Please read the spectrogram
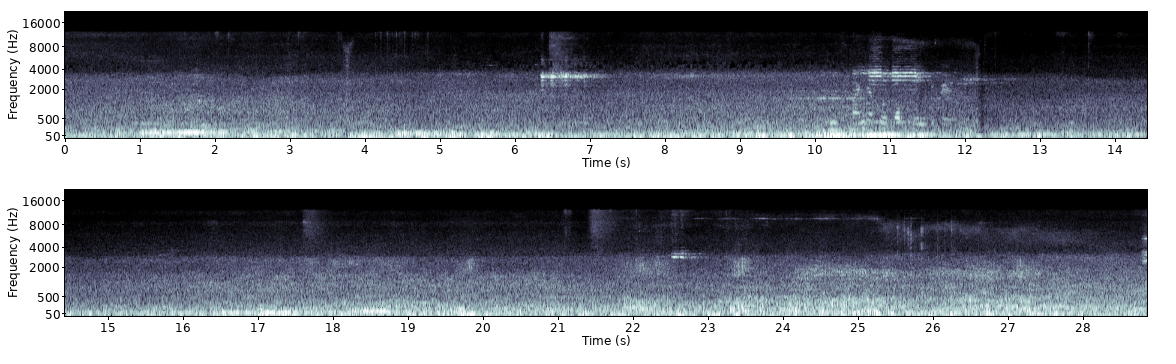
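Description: Continuous city road traffic: vehicle engines running and passing, with a couple of brief horn sounds.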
